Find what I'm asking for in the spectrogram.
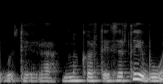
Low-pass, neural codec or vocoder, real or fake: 7.2 kHz; none; real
